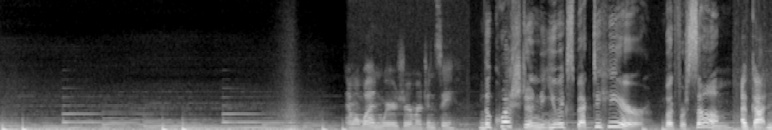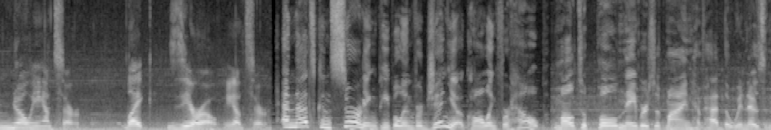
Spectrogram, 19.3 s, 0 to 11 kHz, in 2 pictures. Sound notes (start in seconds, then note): 0.3 pensive music; 3.2 air whooshing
